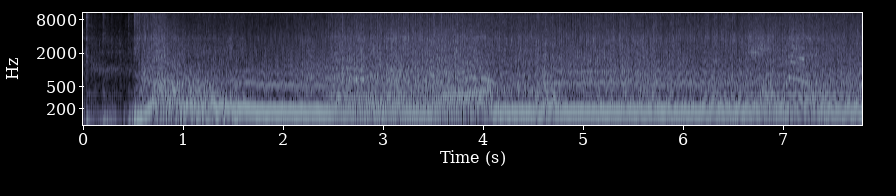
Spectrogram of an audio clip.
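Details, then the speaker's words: Wrecked Lamborghini SVJ V12 being rebuilt, running with no exhaust fitted and lambda sensors disconnected: cranks, catches, extremely loud fierce even drone that won't rise; rev limited by the missing lambda sensors. "So, it won't let us rev it because of the no lambber sensor issues."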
